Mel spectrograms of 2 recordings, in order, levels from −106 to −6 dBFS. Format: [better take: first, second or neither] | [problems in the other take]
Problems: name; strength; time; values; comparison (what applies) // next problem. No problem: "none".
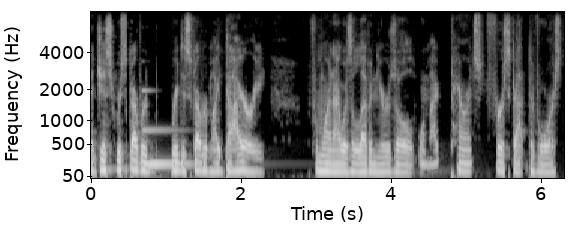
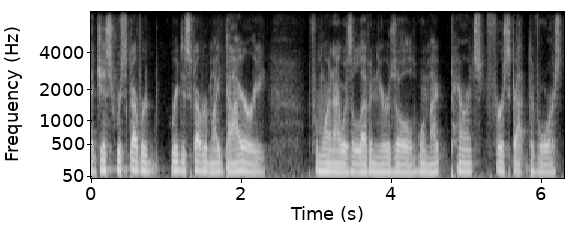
second | noise reduction (classical method spectral subtraction)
